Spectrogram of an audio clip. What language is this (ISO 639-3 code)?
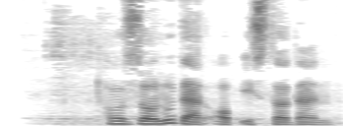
fas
